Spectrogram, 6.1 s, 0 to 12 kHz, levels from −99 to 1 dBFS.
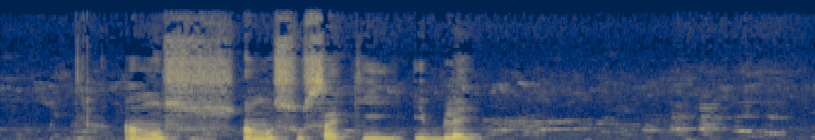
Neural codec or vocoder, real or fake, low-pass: vocoder, 44.1 kHz, 128 mel bands every 256 samples, BigVGAN v2; fake; 10.8 kHz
